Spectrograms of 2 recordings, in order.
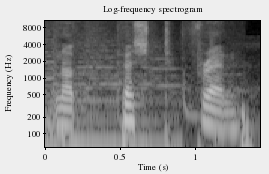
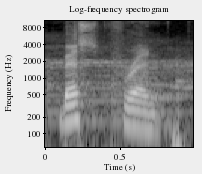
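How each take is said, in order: First: The t at the end of best is pronounced. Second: The t at the end of best is dropped. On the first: The speaker calls it wrong. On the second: The speaker calls it right. "The final t of the first word is often deleted"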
